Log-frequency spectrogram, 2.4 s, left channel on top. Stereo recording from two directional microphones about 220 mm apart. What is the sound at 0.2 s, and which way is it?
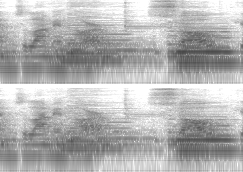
Speech, centre (ahead or behind).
